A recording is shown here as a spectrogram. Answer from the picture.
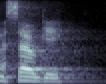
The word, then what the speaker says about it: misogi: Misogi.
